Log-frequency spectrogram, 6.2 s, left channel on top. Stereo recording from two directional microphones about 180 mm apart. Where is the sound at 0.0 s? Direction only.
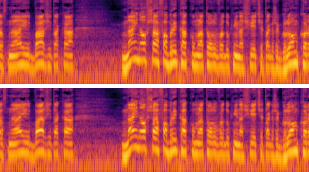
5° right (ahead or behind).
